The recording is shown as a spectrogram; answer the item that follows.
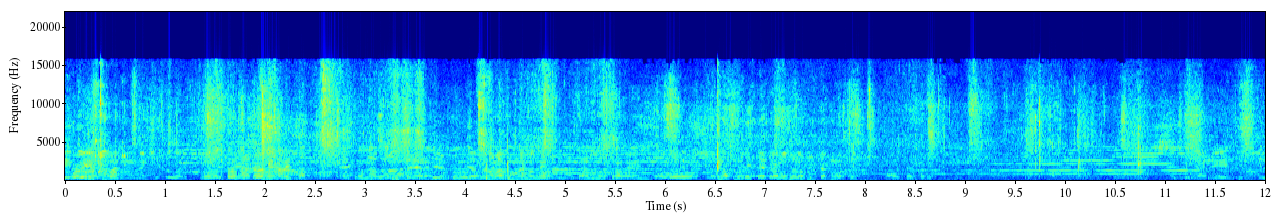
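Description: Indistinct voices over background music, with steady held tones in the music in the later part.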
